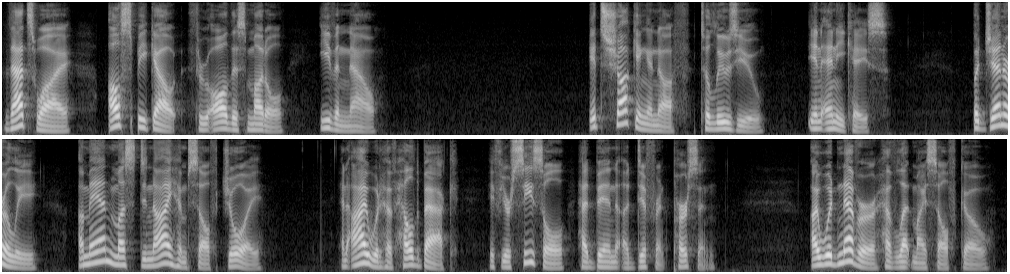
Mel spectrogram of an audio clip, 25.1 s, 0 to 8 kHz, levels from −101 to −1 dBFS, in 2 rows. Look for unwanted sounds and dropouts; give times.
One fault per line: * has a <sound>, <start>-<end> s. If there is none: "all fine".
all fine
